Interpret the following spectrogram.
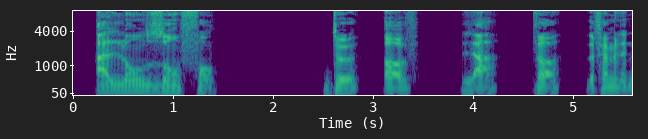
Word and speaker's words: allons enfants: We get liaison between these first two words, so the final S of allons is pronounced as a voice sound before enfant. Allons enfants.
